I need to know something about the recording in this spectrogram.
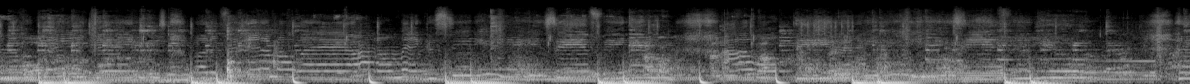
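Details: Hip hop style music with deep bass thumps and vocal lines fills the stretch, with no animal voice.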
